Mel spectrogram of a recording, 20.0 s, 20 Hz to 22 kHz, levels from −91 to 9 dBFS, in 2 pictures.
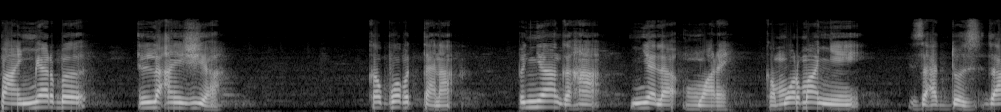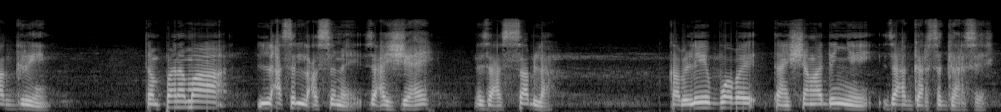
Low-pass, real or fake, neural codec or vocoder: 10.8 kHz; real; none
